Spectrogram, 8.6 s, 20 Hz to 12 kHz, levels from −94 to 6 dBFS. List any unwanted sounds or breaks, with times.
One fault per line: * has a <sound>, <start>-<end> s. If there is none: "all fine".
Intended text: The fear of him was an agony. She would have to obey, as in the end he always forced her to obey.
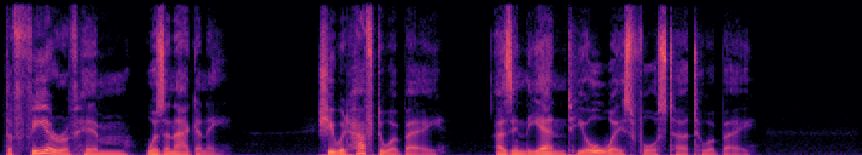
all fine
